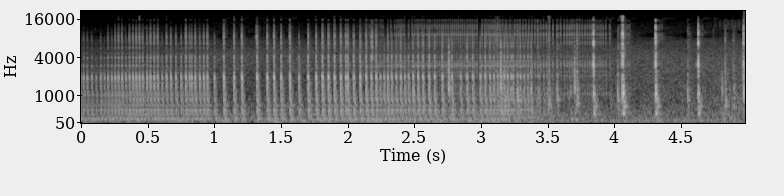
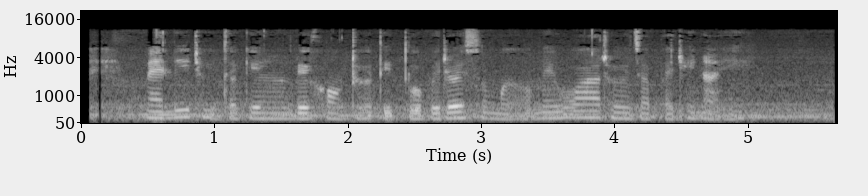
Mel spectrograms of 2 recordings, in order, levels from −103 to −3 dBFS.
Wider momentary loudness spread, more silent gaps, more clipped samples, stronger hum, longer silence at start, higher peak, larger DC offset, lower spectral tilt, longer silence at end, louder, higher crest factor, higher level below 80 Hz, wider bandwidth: second, 7 LU vs 14 LU; neither; neither; neither; about the same, 0 s vs 0.05 s; about the same, -4 dBFS vs -6 dBFS; neither; about the same, -1.5 dB/octave vs -2.5 dB/octave; about the same, 0 s vs 0 s; second, -34 LUFS vs -28 LUFS; first, 32 dB vs 24 dB; first, -62 dBFS vs -76 dBFS; first, 18 kHz vs 11.5 kHz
